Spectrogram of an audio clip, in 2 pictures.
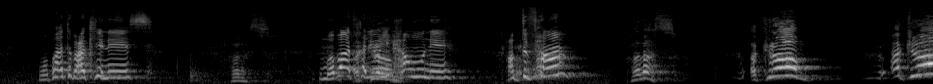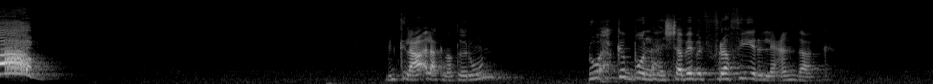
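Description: A young woman shouts pleadingly nearby.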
